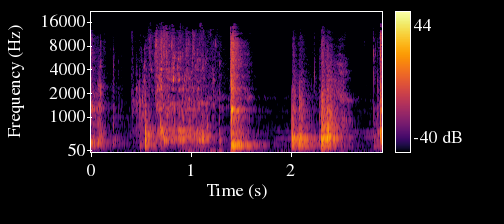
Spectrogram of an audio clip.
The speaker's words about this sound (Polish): Zaparzam wodę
